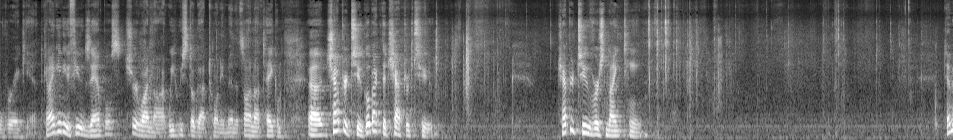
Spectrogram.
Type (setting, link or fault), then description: setting, large echoing room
